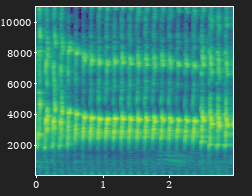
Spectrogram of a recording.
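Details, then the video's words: Lovebird of fighter type in long ngekek chatter: a continuous high, buzzy rattle of about eight pulses per second, steady and unbroken throughout, with no other sounds. "SUARA BURUNG LOVEBIRD NGEKEK PANJANG NGOTOT TAMPIL FIGHTER"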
